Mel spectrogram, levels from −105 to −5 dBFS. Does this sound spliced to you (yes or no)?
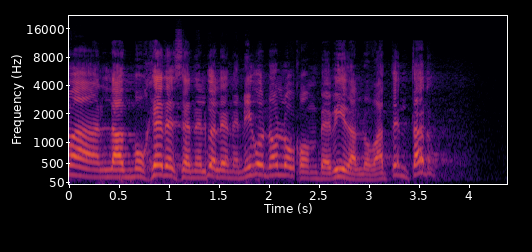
yes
